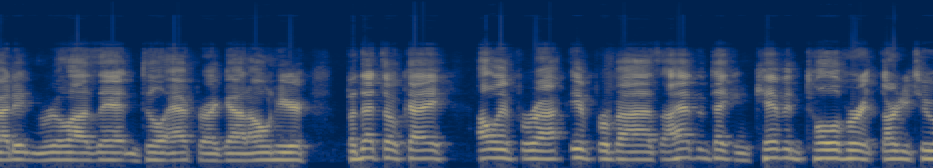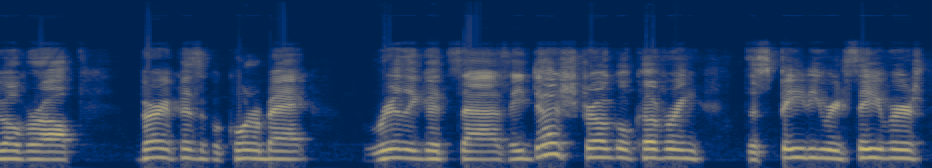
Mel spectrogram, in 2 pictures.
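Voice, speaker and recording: Hoarse raspy man, slightly high. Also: dull audio. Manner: loose, unscripted, self-correcting. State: hoarse, losing his voice. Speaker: sports video host. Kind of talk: casual NFL draft commentary.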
